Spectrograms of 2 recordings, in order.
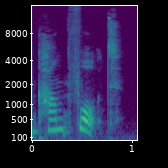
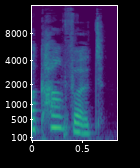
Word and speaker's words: comfort: Comfort, C O M F O R T, comfort, C O M 发 com，F O R T 发 foot，因为这个单词的重音在第一个音节上面 com。所以后半部分是弱读，我们发 a 这个音，所以是 comfort，comfort 不要读成 comfort。好，它是一个名词，表示安慰或者舒适。造一个句子：It's a comfort talking to you。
